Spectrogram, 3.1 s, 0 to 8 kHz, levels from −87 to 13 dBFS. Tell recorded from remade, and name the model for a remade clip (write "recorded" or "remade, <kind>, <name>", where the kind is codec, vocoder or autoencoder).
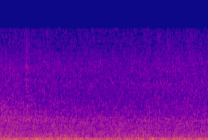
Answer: remade, vocoder, HiFi-GAN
